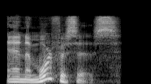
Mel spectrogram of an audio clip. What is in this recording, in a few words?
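"anamorphosis", British English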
